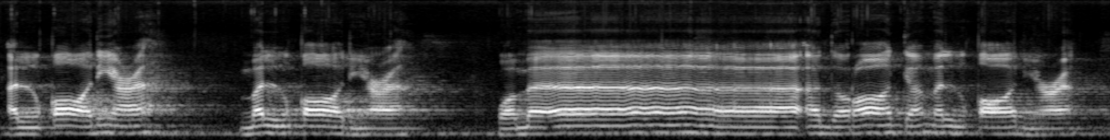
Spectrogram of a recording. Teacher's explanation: آگے گولتا ہے، گولتا کے آگے آیت ہے. جب گولتا پہ وقف کیا جاتا ہے تو گولتا نہیں پڑھیں گے، اس کو ساکن کر دیں گے اور گولتا کو وقف کی حالت میں ہا ساکن سے بدل کے پڑھتے ہیں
